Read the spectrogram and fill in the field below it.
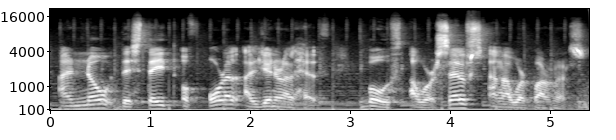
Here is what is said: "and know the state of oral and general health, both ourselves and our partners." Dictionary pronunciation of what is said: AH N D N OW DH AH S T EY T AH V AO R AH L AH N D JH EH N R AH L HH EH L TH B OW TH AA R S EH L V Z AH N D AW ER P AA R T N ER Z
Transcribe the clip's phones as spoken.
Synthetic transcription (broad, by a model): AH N N OW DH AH S T EY T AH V AO R AH L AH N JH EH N R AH L HH EH L TH B OW TH AA R S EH L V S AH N AW ER P AA R T N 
